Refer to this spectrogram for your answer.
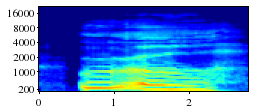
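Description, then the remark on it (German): In a children's story, a voice imitates the wind howling outside with a single loud, sustained moaning wail of about two seconds, rising slightly and then sliding downward as it fades. No rain is audible. “Da hört er draußen schon den Wind heulen und den Regen gegen das Dach plattern.”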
